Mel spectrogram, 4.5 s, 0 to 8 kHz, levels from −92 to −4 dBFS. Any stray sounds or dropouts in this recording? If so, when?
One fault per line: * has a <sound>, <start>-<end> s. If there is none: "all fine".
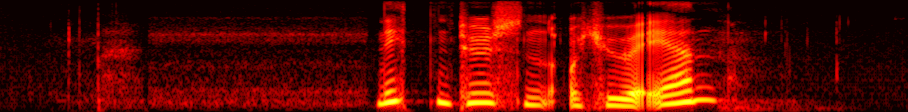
all fine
